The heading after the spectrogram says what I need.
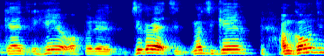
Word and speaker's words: ziggurats: and understanding of the ziggurats, or ziggurats, I should pronounce.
